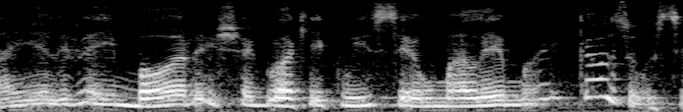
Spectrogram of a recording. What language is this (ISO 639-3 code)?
por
